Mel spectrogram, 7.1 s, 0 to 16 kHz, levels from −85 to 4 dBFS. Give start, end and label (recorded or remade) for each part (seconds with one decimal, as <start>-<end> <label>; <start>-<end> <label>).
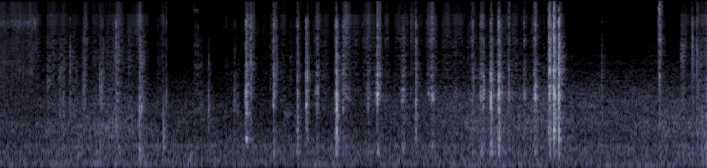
0.0-5.9 recorded; 5.9-7.1 remade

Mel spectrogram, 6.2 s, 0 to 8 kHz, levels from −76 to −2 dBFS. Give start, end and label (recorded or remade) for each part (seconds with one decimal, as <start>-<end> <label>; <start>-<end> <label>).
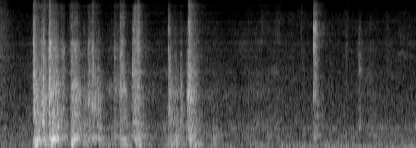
0.0-0.8 recorded; 0.8-4.2 remade; 4.2-5.3 recorded; 5.3-5.8 remade; 5.8-6.3 recorded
